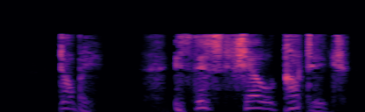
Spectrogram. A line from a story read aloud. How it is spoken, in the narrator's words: he whispered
